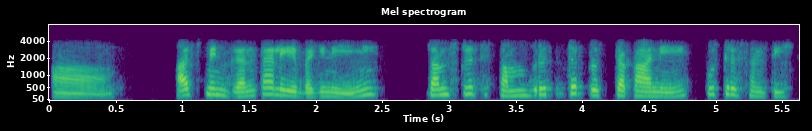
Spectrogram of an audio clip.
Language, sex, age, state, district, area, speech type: Sanskrit, female, 60+, Tamil Nadu, Thanjavur, urban, conversation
